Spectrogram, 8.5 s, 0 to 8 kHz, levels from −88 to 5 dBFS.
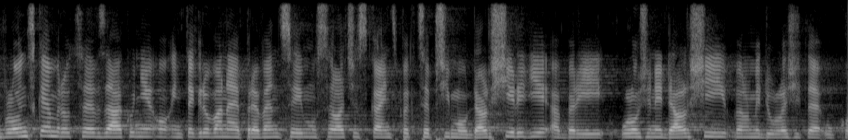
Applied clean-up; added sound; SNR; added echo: none; none; none; none.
